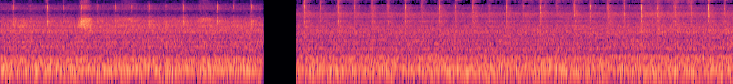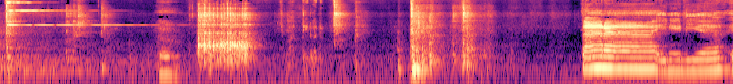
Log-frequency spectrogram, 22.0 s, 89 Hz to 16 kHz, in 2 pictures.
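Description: PerySmith PS1520 air fryer's fan running steadily, a low even whir. About halfway through it stops and a single bell-like ding rings out, the end of its timer, followed by several sharp knocks and clatter as the basket is handled.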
